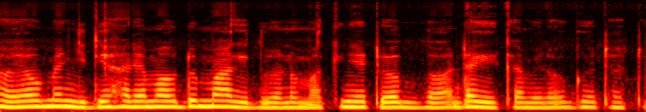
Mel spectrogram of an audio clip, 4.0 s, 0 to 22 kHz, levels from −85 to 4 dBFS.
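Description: No technical faults are audible.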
